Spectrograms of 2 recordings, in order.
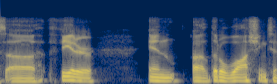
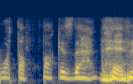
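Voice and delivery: put-on very high, shrill, full-throated screaming; 12 semitones higher, 5 dB louder than usual. Recounting a night encounter, speaker retells screaming at the figure. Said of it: "And I screamed".

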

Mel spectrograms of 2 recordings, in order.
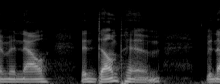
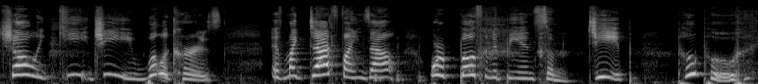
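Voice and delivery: mocking prim 1950s good-girl voice, higher, louder; 5 dB louder than usual. Mocking a character's prim way of talking, as Sandy from Grease. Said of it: "She's giving Sandy at the sleepover".

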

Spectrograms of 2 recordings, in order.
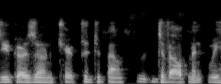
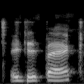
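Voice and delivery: acted choking back tears; 8 semitones higher than usual. Retelling a scene from a show, quoting a character's reply, mock holding back tears. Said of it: "Holding back tears".

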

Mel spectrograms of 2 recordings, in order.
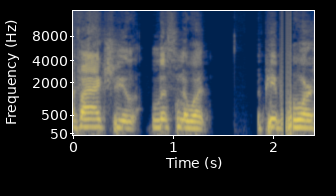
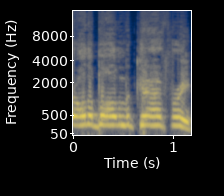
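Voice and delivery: eager, called-out voice like cheering; 4 semitones higher than usual. Retelling rooting for McCaffrey to get the catch he needed, retelling a yell. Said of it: "I'm yelling like".

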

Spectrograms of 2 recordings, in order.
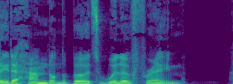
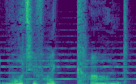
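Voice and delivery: soft, high, trembling, wavering voice; 6 semitones higher, 5 dB quieter than usual. The skinny lad, gripping the bird machine's levers, answers his master with a quivering voice. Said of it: "his voice a quiver".

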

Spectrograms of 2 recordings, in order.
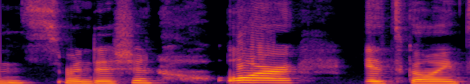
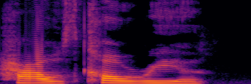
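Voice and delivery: put-on Southern accent, mock Southern pronunciation. Imitating a co-host's grandma saying korea, imitating a grandma's southern accent. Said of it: "That's how she says it".

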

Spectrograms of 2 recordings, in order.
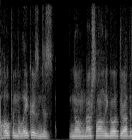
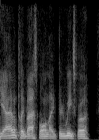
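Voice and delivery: put-on careless, offhand, no-big-deal nonchalant tone; 2 semitones lower, 5 dB quieter than usual. Showing how the remark sounded, as if between friends: imitating a nonchalant remark. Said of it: "that's the way it sounded like".

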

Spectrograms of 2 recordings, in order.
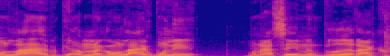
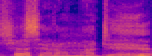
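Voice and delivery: put-on whisper, lower; 10 semitones lower, 4 dB quieter than usual. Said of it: "you need to really stop whispering".

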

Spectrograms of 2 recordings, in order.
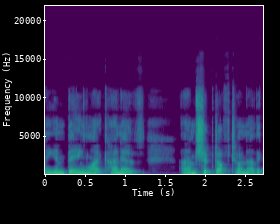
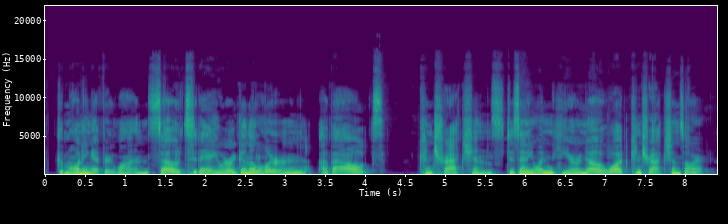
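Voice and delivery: very loud, high, fake put-on American accent; 7 semitones higher, 11 dB louder than usual. Asked for an example, giving a fake American accent. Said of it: "Can you give me a little example of your American accent".

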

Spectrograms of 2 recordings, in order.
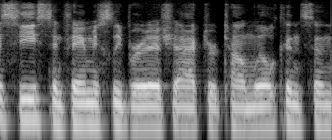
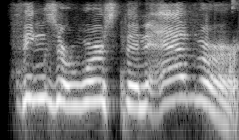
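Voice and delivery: high, raised heckling yell; 14 semitones higher, 8 dB louder than usual. Describing a film press conference, quoting someone yelling at Harvey Dent: retelling someone's yell. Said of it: "yelling at yell at Harvey Dent".

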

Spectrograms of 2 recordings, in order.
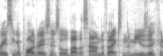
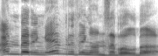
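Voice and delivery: very high, loud alien voice belted out; 8 dB louder than usual. Describing the pod-race store owner, speaker does a Watto impression. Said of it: "That's not my best impression".

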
